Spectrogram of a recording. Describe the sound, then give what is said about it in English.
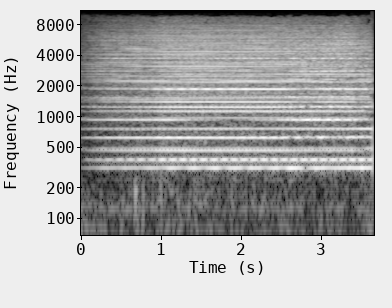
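A loud, sustained train horn sound effect blares steadily for several seconds, its rich harmonic tones swelling in at the start and then holding at full volume with no voices present; played on WGR radio as a station-wide wide receiver train bit. “Everyone here at WGR is on the wide receiver train, and we have something for that.”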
